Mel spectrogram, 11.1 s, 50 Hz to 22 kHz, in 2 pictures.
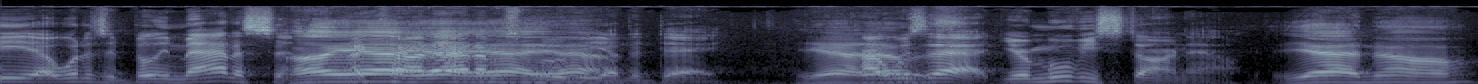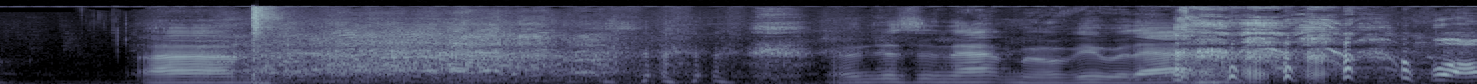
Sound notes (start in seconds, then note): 6.1 Conan laughing; 6.4 audience laughing; 9.9 Conan laughing; 9.9 Norm laughing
